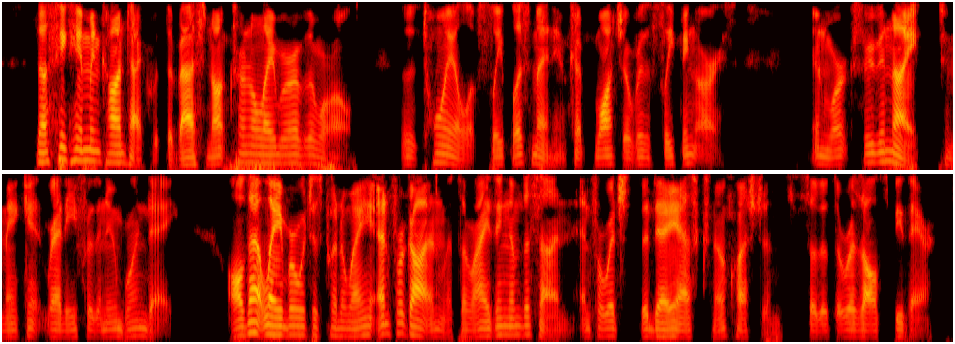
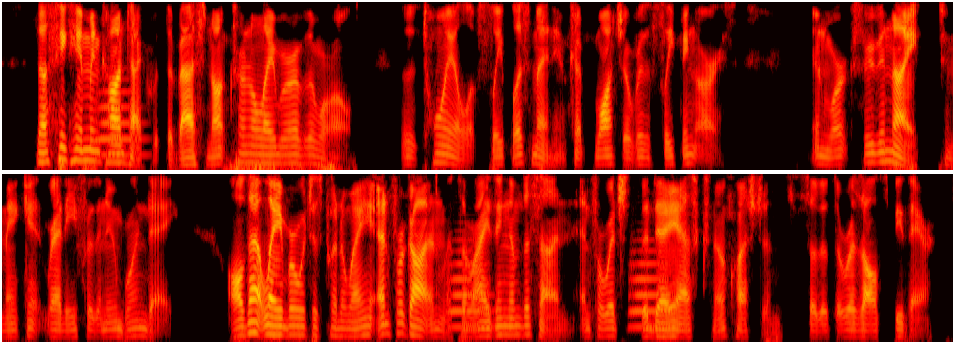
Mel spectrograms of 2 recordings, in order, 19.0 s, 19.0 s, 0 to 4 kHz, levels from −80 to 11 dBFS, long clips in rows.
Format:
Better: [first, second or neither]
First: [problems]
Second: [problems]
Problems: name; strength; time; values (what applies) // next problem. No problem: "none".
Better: first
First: none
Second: background sound (Brass instrument); 11 dB below the speech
